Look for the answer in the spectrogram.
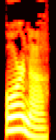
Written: orna

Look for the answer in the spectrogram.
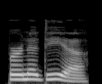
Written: bernadea

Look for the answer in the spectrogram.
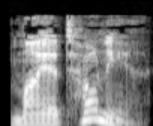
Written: myotonia

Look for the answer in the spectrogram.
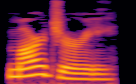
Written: margery

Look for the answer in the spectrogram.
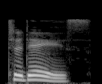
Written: todays

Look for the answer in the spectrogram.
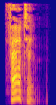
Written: fatten

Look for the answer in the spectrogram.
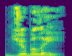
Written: jubilee

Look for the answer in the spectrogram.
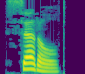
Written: settled

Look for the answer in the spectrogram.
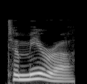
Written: tamira

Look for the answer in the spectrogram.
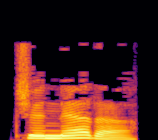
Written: Janetta

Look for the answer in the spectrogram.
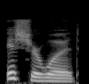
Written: isherwood

